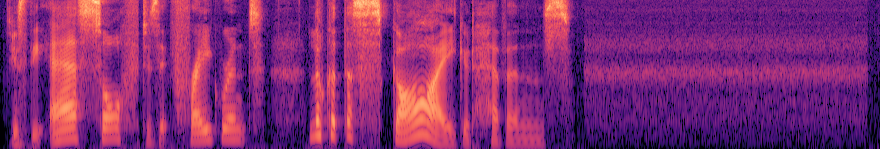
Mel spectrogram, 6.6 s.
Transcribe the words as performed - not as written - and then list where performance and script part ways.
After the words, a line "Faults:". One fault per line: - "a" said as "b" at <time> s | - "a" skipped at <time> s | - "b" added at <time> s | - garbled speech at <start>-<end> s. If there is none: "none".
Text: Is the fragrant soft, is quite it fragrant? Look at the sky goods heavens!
Is the air soft, is it fragrant? Look at the sky good heavens!
Faults:
- "fragrant" said as "air" at 0.4 s
- "quite" skipped at 1.2 s
- "goods" said as "good" at 3.5 s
